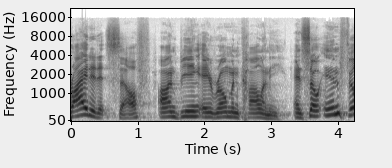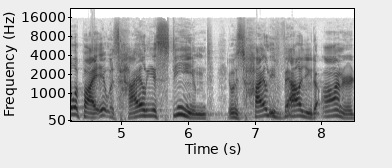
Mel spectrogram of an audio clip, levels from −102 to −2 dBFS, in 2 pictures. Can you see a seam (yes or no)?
yes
